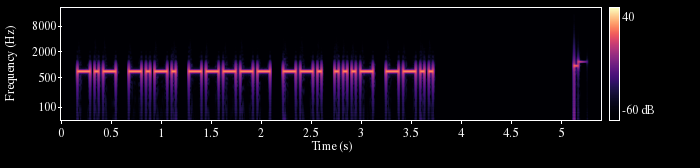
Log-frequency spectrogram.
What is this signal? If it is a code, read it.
Morse code, heard as a keyed tone, about 28 wpm, 700 Hz. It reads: KC0GVZ
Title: USA Call Signs - 2x Character Spacing - 28wpm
